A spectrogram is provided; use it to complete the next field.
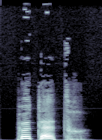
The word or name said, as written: peut-etre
